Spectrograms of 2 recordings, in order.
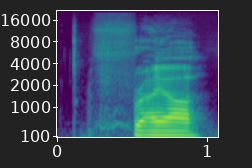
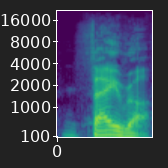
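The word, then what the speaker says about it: Feyre: but My predictions were Freya F. No, here's Okay, sorry. That's the only time I'm going to say it wrong. Fra. Fra. Yeah, that after we've done like what, six baddies book clubs. Fyra.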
